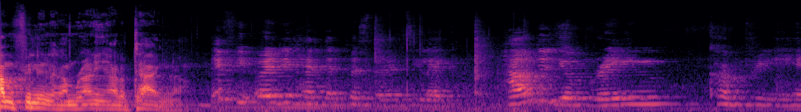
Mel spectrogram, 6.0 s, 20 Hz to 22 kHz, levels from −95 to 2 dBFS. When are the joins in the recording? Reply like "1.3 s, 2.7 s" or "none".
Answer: 1.5 s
